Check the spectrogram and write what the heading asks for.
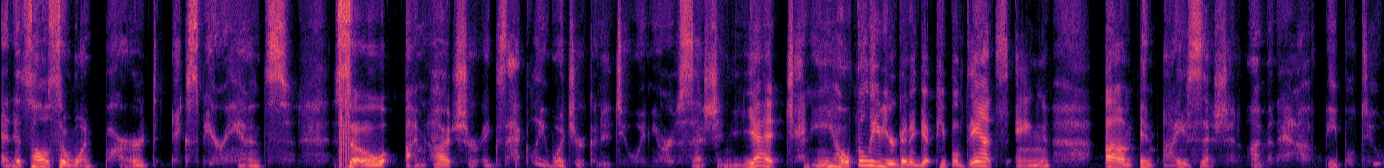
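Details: Adult woman with spasmodic dysphonia that developed from stress after starting her business; she is managing it naturally without Botox and says it is still audible in her voice.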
